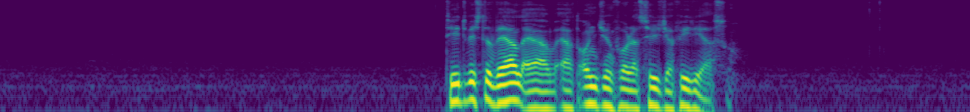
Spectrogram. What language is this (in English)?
Faroese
